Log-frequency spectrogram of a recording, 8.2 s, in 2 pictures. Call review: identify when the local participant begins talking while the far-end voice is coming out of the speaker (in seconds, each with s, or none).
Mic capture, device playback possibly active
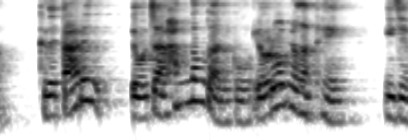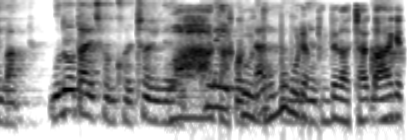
5.8 s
